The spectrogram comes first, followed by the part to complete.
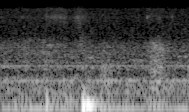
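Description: Faint steady buzzing hum, with one short low thump about a second in.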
